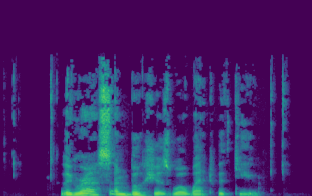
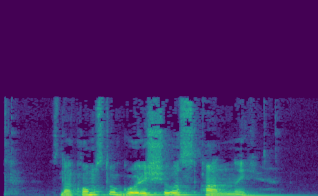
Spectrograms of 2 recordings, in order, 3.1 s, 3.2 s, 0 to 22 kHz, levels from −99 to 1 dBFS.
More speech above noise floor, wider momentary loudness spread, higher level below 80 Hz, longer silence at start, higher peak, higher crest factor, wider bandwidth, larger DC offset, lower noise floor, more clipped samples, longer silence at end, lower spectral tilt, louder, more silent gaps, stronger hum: second, 27 dB vs 37 dB; first, 16 LU vs 12 LU; about the same, -64 dBFS vs -62 dBFS; about the same, 0.6 s vs 0.6 s; second, -6 dBFS vs -2 dBFS; about the same, 20 dB vs 16 dB; first, 16 kHz vs 11.5 kHz; neither; second, -51 dBFS vs -55 dBFS; neither; first, 0.55 s vs 0.4 s; second, -4 dB/octave vs -6.5 dB/octave; second, -24 LUFS vs -18 LUFS; neither; neither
